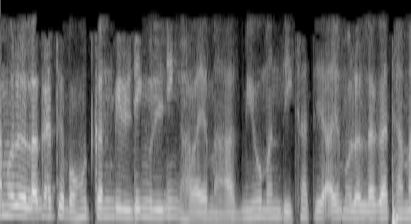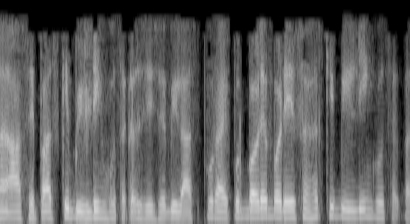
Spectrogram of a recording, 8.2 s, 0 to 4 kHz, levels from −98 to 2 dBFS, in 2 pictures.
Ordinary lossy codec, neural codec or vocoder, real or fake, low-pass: MP3, 24 kbps; codec, 16 kHz, about 1 kbps, DyCAST, with the encoder's durations; fake; 3.6 kHz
